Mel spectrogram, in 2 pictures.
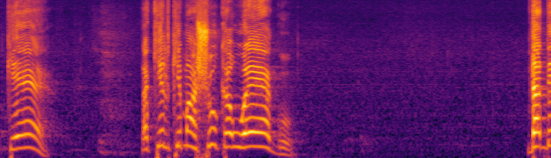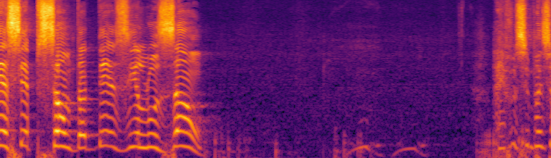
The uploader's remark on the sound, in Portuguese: Reunião Pública realizada na Fraternidade de Estudos Espírita Allan Kardec com público presencial, transmitida pelos Canais GÊNESETV e RAETV.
